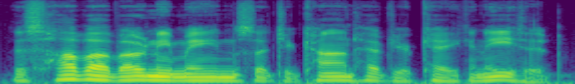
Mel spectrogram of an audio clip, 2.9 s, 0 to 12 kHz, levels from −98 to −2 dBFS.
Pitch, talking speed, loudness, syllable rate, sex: 100 Hz, 270 wpm, -17 LUFS, 5.7 syllables/s, male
